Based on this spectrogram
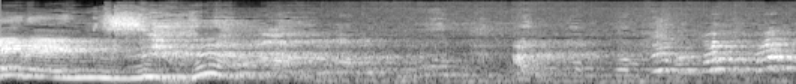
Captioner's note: audience laughing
